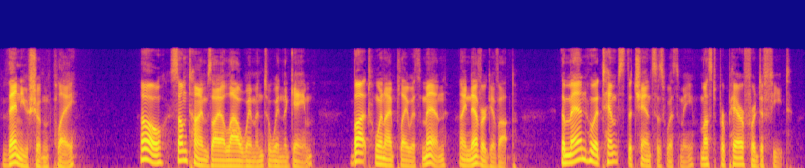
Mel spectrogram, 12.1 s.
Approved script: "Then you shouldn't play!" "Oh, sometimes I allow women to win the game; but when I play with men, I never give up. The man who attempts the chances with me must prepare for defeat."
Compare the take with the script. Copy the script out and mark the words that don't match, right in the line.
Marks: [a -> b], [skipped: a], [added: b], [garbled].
"Then you shouldn't play!" "Oh, sometimes I allow women to win the game; but when I play with men, I never give up. The man who attempts the chances with me must prepare for defeat."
